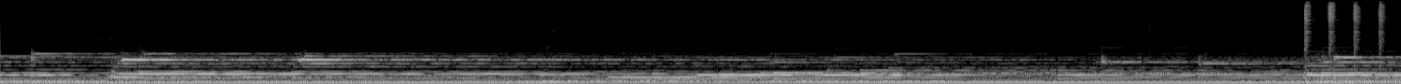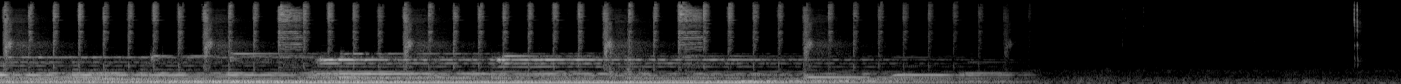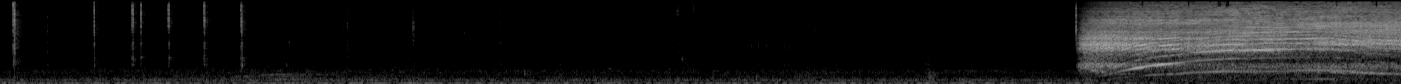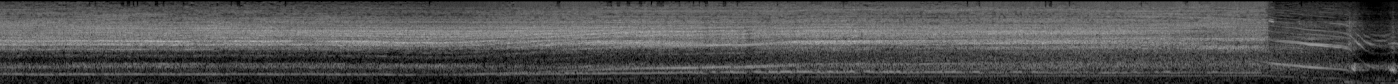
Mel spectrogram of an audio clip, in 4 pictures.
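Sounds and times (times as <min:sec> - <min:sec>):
rotary tool whining: 0:13.1 - 0:24.4, 0:38.8 - 0:56.0.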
